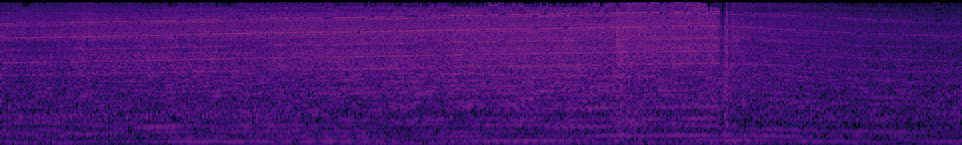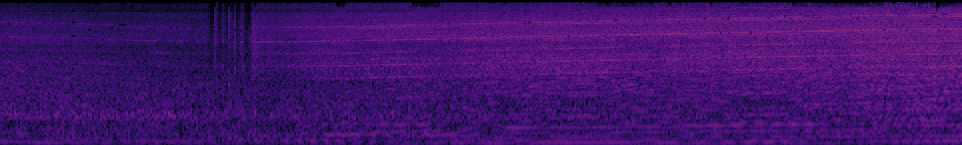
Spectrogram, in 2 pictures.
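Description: A race car engine drones steady and loud in the iRacing sim, holding a high whine at speed with one brief lift around mid-clip before pulling again, no voices over it.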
